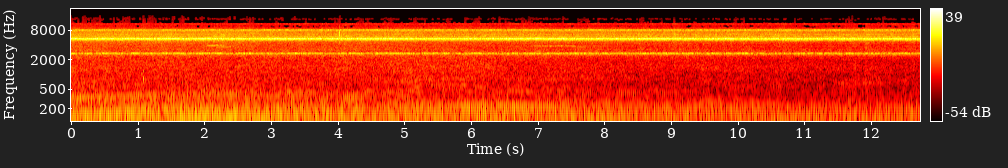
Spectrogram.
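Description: Steady low rumble with a continuous, even high-pitched drone above it.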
